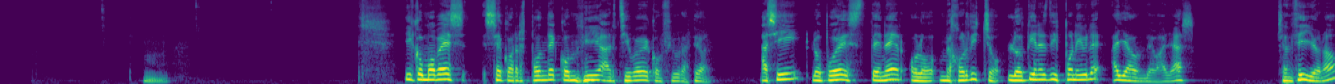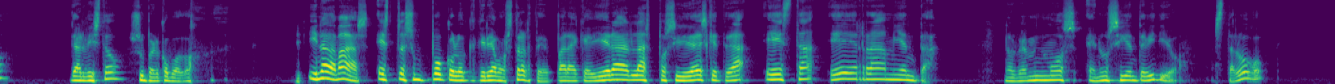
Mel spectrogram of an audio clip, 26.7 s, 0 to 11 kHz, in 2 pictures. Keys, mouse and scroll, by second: 0.0-3.1 typing, 7.7-8.4 typing, 26.5 click.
